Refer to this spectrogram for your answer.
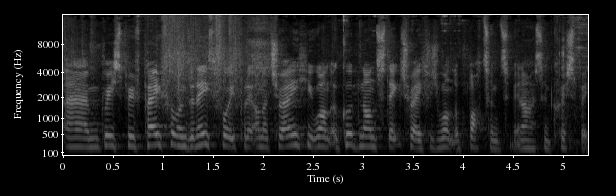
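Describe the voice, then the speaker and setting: A woman with a northern English accent talks at a very fast pace. She leaves hardly any pauses, and her pitch varies in an ordinary way. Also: fairly high pitch for a woman. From northern England. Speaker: chef. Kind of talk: cooking demonstration.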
